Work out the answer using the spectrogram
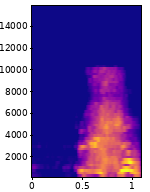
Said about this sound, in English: I'm going to have a sneeze here.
